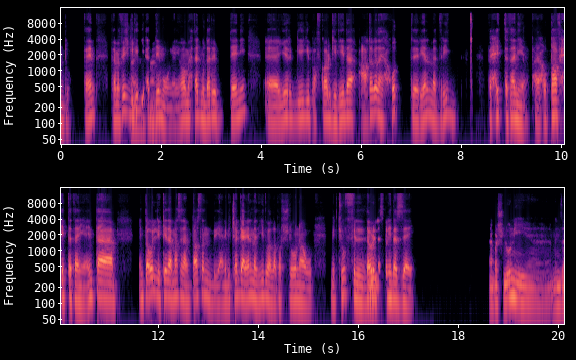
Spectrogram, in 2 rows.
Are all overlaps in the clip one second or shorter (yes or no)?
yes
